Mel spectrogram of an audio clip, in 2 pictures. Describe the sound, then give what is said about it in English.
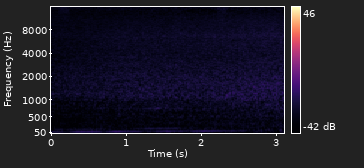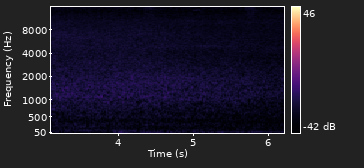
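A steady low rumble of street traffic, with cars at a traffic light braking, stopping and pulling away, heard through a window open to the street as a continuous, fairly quiet wash of road noise with no voices. “I could hear the cars at the light braking, stopping, going.”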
